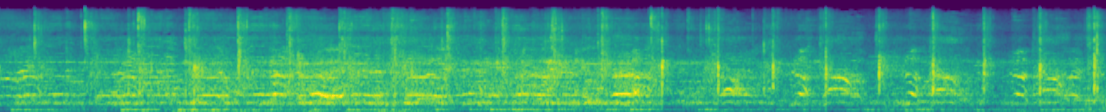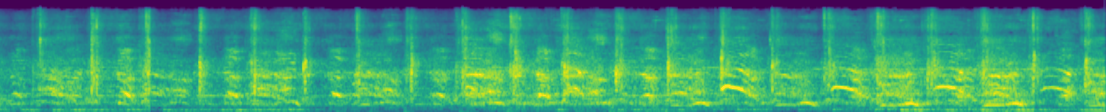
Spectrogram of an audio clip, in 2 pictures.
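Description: A large crowd of portable-shrine (mikoshi) bearers and onlookers shouting a festival chant, many voices in short repeated calls that grow more distinct in the second half, with sharp clicks and clacks running through it.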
